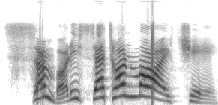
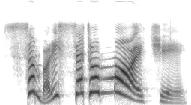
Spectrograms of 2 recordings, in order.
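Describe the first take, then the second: First: Loud, higher angry bear roar. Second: Much higher, louder shrieking bear voice; Mommy Bear roar. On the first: Daddy Bear finds his chair used, roaring angrily. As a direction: bellow it like a furious father bear. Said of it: "Daddy Bear roared angrily". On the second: Mommy Bear finds her chair used, roaring high and loud. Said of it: "Mommy Bear roared". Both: A narrator's reading.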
